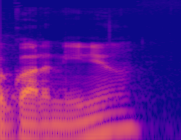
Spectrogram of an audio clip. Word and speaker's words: Guadagnino: Oh, Guadagnino? – Thank you. Luca Guadagnino.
